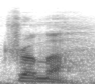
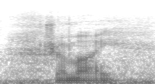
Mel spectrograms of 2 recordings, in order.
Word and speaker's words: Drymau: From a local, Drumau. Drumau Mountain. But it would be pronounced Drymau. Drymau. Drymau, yeah. But no one locally calls it that, they just call it Drumau, do they?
